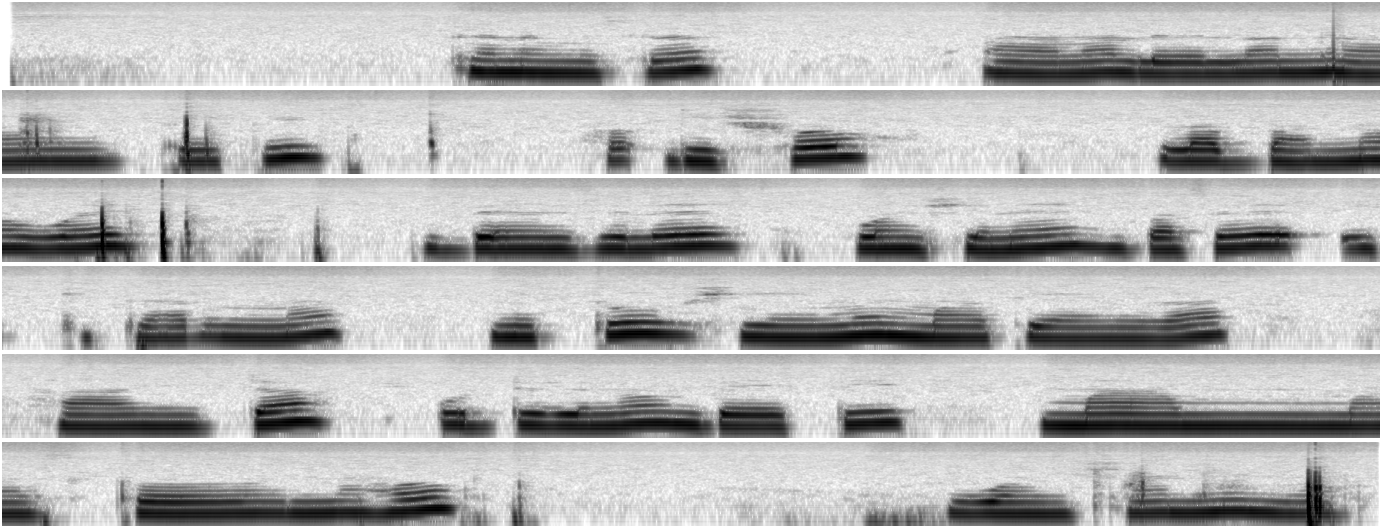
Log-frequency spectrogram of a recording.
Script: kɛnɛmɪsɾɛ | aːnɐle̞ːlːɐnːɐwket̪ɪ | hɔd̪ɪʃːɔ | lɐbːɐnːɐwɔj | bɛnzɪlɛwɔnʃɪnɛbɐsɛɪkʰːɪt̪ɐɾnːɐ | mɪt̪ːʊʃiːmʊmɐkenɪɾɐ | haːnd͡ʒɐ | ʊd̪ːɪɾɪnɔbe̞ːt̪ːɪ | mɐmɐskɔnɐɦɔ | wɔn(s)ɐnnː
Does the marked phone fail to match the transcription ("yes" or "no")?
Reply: yes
